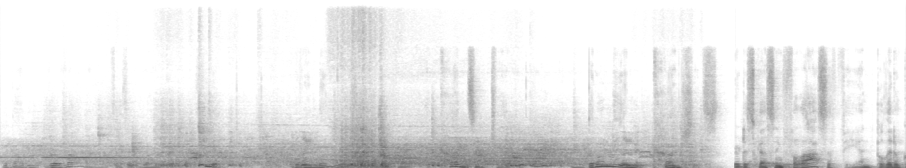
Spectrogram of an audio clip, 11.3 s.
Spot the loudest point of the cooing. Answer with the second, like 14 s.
5 s.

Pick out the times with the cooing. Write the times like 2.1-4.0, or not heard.
0.3-10.4.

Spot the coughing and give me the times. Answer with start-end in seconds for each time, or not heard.
2.3-4.0, 6.3-8.3.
